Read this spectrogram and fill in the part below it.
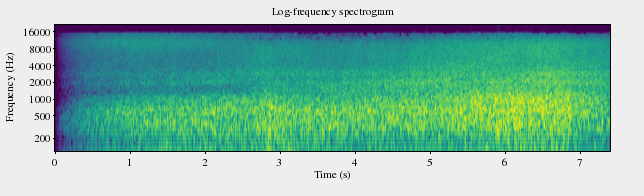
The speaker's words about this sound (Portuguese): Todas cantamos ondas gigantes, indo e vindo, eu te amo, eu te amo é isso que o mar nos diz.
